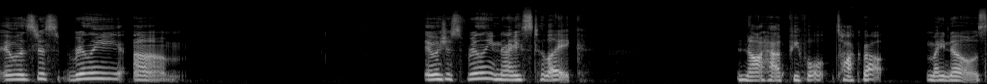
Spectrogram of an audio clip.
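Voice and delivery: tearful, choked-up voice, near crying. Talking about reading comments on a post-surgery photo, tearful, near crying. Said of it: "I'm gonna cry again".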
